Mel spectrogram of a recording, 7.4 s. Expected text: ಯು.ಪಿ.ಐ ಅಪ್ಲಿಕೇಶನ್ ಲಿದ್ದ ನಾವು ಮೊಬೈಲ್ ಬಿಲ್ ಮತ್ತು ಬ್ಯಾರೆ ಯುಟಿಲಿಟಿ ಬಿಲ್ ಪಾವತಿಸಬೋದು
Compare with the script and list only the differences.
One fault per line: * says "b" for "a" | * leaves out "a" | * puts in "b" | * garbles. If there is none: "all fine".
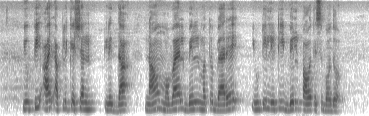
all fine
